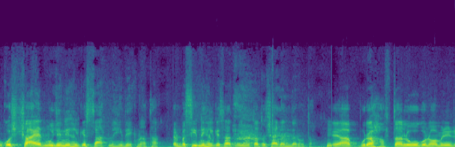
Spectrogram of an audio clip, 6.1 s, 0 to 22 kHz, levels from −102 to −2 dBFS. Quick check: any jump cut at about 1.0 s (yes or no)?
no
